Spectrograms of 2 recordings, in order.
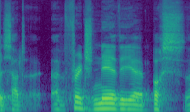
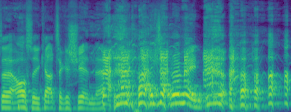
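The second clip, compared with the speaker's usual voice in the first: ordinary talk, nothing marked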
